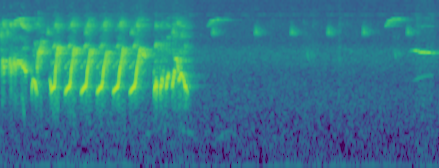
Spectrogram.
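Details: Decoy white-rumped shama for bird trapping, giving a fast run of loud, rising, upswept notes about five times a second that ends in a chattering flourish. Silence follows, with faint high ticks and one thin whistle.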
